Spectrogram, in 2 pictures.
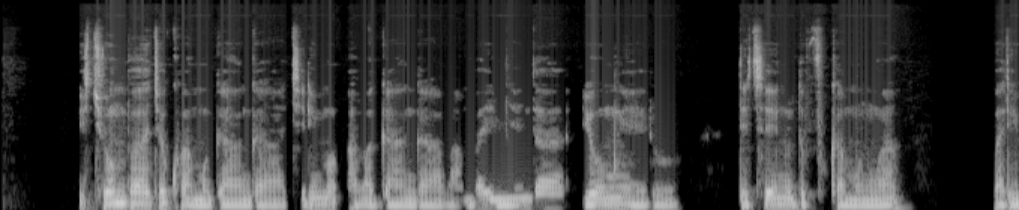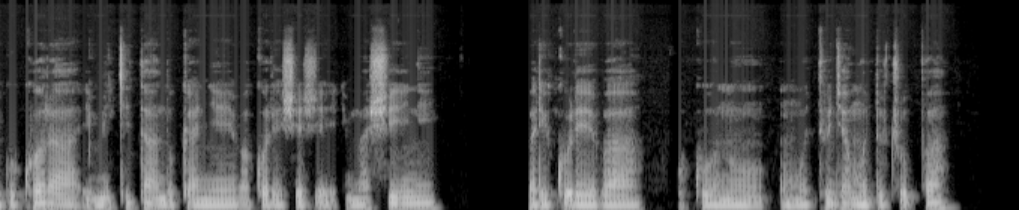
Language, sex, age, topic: Kinyarwanda, male, 18-24, health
